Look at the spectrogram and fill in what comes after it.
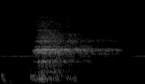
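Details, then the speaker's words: A dog sleeping at its owner's feet during an online talk makes a single rough, noisy snoring breath over a steady electronic whine. "just a side note if you all can hear that my dog is snoring at my feet and uh so if you're hearing that that's what you're hearing"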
